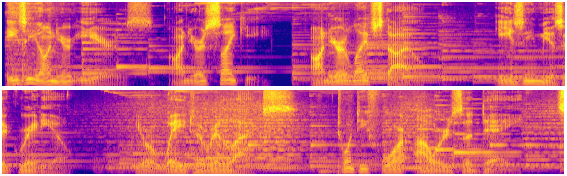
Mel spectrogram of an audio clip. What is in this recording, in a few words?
Radio Promo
